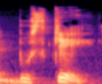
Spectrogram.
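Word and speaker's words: busqué: Buscar, in order, you can't say busque, CE. That would, a CE says it say like an S. And so the C changes to a QU in this form, and we say busque.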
